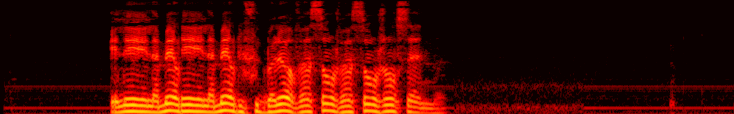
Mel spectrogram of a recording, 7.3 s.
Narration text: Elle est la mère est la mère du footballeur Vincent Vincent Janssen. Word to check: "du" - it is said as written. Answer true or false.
true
